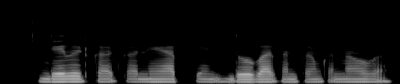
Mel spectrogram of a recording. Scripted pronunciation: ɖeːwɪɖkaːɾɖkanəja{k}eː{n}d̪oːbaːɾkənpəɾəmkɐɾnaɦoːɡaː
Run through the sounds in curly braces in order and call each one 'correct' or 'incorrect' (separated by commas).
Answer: incorrect, correct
